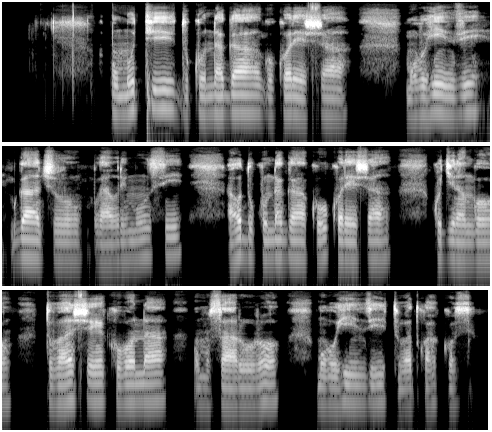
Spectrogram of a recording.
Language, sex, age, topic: Kinyarwanda, male, 25-35, agriculture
